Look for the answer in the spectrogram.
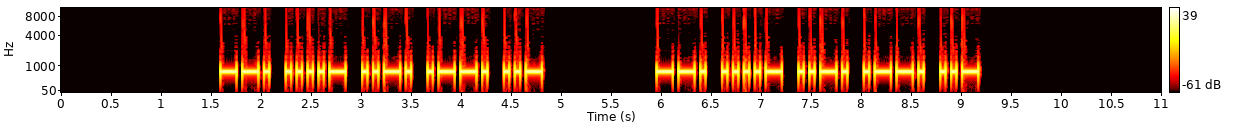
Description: Morse code, heard as a keyed tone, about 22 wpm, 700 Hz. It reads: G4FPU G4FPU
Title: DXCC-100 Call Signs - 5 Characters - Repeated 2x - 22wpm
